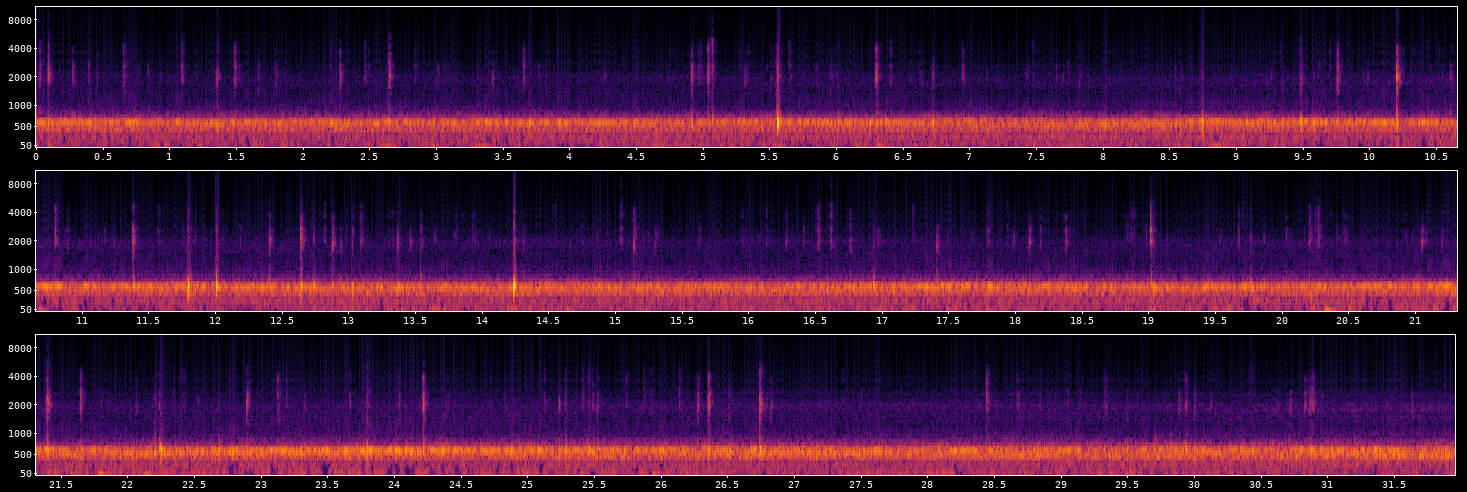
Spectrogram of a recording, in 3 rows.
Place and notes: hypdrophone under Weymouth pier. Not sure what the haunting sound is, possible it is the sound of cars driving off the pier and onto the ferry.
Weymouth, Dorset, UK, 31 July 2010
